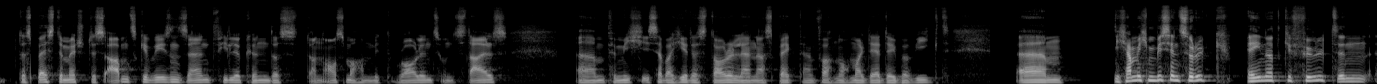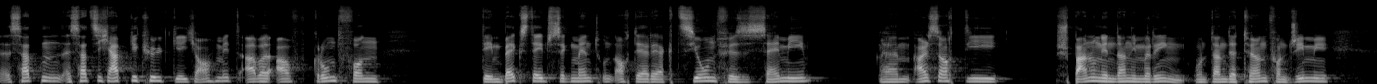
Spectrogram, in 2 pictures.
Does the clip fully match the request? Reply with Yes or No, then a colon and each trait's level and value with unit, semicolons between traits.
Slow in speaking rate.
No: average, 160 wpm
